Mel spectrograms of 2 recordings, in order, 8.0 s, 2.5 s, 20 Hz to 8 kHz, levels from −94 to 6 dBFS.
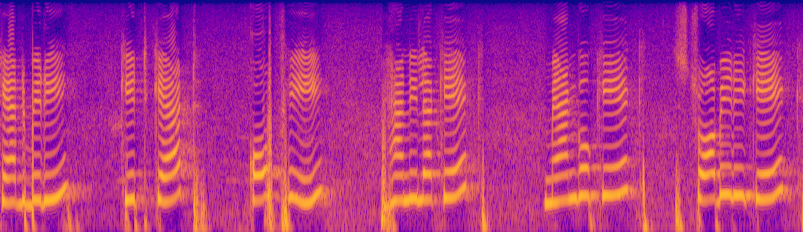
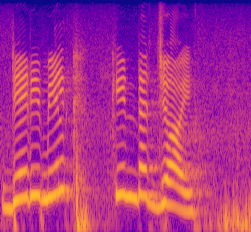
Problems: background sounds at intervals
